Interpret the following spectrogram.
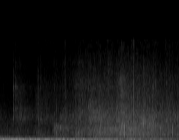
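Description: The low tail of the song's final chord dies away. Scattered audience applause starts about half a second in and fades out near the end.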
